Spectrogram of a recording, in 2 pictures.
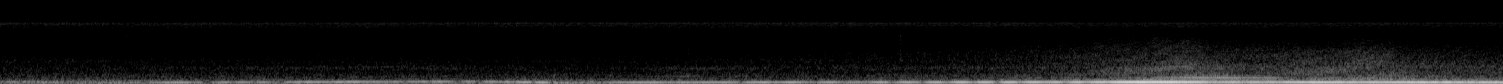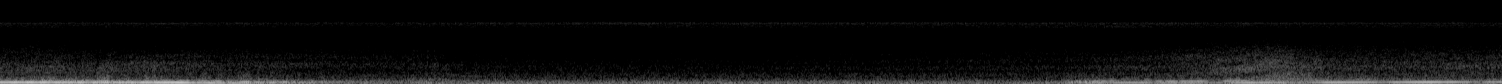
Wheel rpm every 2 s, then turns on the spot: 0, 0, 0, 0, 0, 0, 0, 0, 0, 0, 0, 0, 0, 0, 0.
none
